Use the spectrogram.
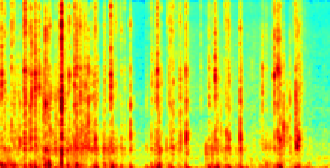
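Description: Fingertips tap and press the keys of a black plastic computer keyboard with a hollow housing, held tilted in front of the microphone. The result is a quiet, irregular run of quick, dry, clicky taps with bright edges and almost no ring after each press.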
